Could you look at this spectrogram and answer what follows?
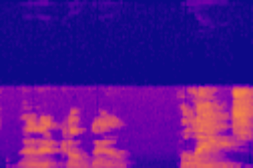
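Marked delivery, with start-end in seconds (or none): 1.8-2.6 very high-pitched, loud hollering. Retelling hollering for police while the ride spun: imitating hollering for police. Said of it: "I'd be hollering for police".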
